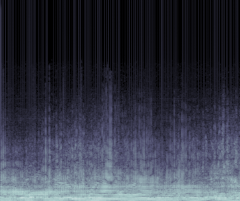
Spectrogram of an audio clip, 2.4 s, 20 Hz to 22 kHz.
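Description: Aerobatic propeller airplane flying inverted aileron rolls low over the deck at a 2005 airshow at NAS Oceana, a loud steady engine drone with a strong tonal hum, close and continuous.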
